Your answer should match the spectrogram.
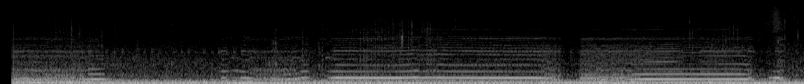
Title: Eclipse creaking sound when turning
